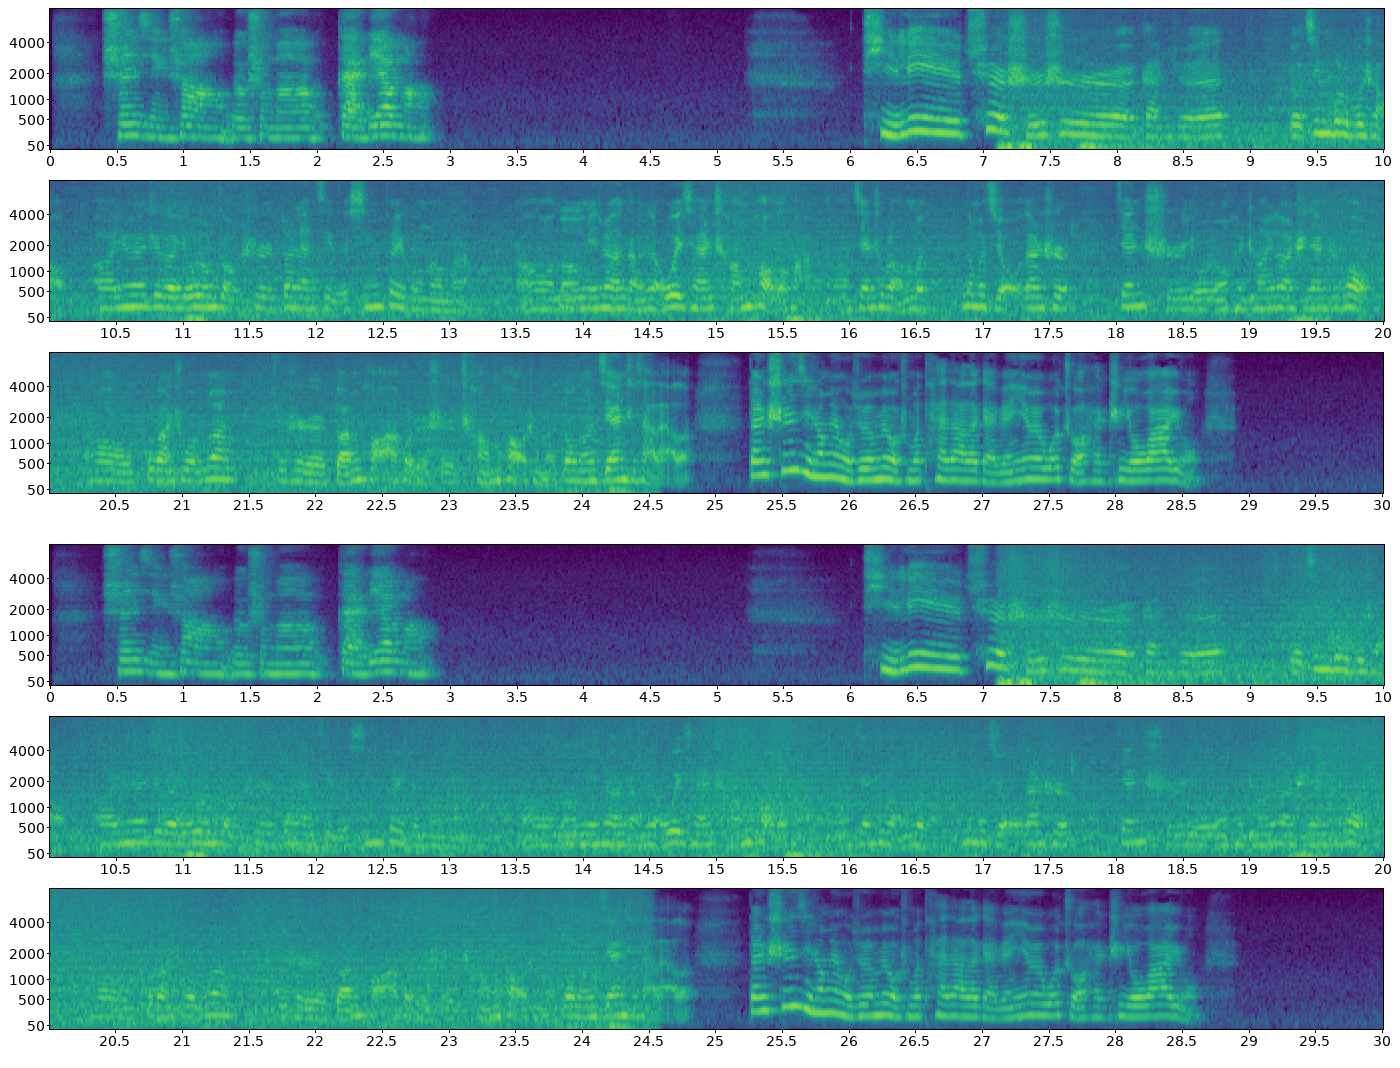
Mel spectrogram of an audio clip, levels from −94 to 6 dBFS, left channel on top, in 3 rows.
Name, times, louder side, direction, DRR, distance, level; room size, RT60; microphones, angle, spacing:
voice 1, 0.0-2.9 13.8-14.1, left 4 dB, 50° left, 0.8 m, -24 dB
voice 2, 6.1-8.8 9.3-13.2 13.5-28.9, left 3 dB, 25° left, 0.4 m, -21 dB
sound 1, 7.1-24.5, right 3 dB, 30° right, 0.6 m, -26 dB
3.8 x 3.2 x 3.8 m
head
